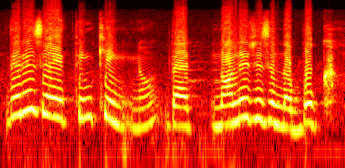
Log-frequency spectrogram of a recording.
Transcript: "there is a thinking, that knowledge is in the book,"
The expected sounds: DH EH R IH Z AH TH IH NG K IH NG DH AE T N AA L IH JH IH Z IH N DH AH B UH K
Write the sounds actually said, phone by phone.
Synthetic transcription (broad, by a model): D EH R IH Z AH T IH NG K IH NG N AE T N AA L IH JH IH Z IH N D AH B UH K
